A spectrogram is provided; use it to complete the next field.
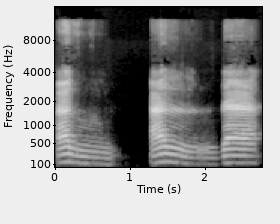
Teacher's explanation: zal itu ada di ujung lidah gigi seri atas. Jadi ya sentuhkan saja, nanti akan keluar al za.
